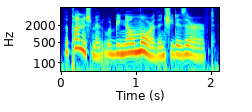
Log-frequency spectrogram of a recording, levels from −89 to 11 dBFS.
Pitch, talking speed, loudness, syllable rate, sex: 205 Hz, 255 wpm, -16 LUFS, 6.5 syllables/s, female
